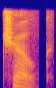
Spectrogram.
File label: "choke", English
